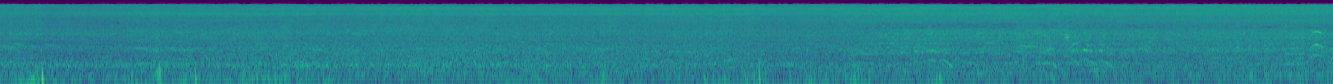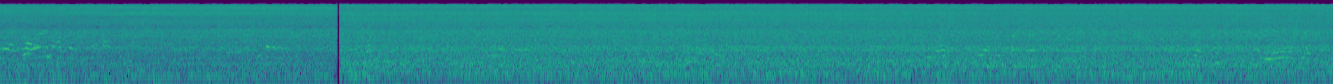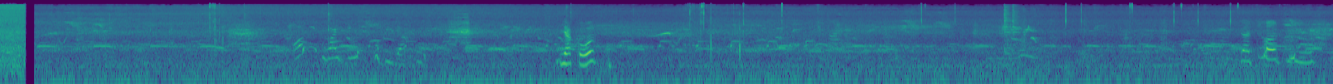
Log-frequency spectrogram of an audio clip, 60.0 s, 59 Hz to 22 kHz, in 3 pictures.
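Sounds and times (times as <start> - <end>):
waterfall rushing: 0.0 - 40.4
faint voices: 8.4 - 40.4.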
